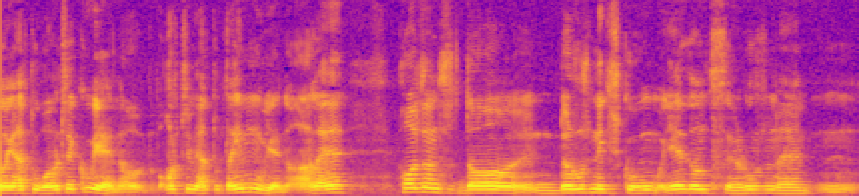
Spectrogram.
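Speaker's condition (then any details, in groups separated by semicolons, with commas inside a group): Cerebral palsy; uses wheelchair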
